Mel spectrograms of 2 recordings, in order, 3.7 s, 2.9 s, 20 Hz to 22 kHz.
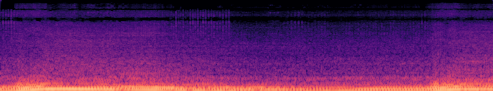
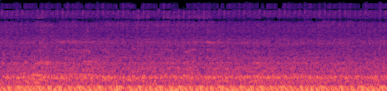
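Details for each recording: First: Honda Civic EK with check engine light and high idle (throttle body/IACV reportedly cleaned), at warm water temperature: idle reaches about 1400 rpm and bounces up and down every two to three seconds; unstable high idle. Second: Honda Civic EK, warm, after idle air adjustment for the aircon load: deep, even, steady idle with AC on, no hunting or misses; idle now normal.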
